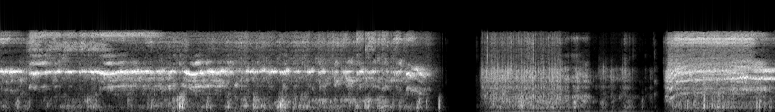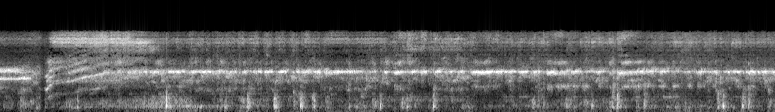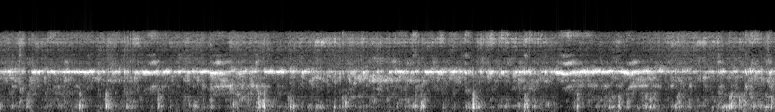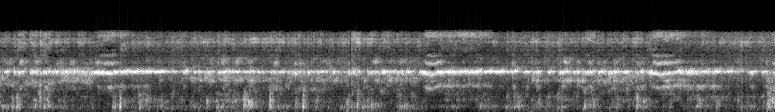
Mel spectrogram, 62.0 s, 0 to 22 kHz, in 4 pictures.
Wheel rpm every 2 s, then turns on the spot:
230, 230, 230, 230, 50, 10, 40, 150, 160, 230, 230, 230, 230, 230, 230, 230, 230, 230, 230, 230, 230, 230, 230, 230, 230, 230, 230, 230, 230, 230, 230.
10-12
